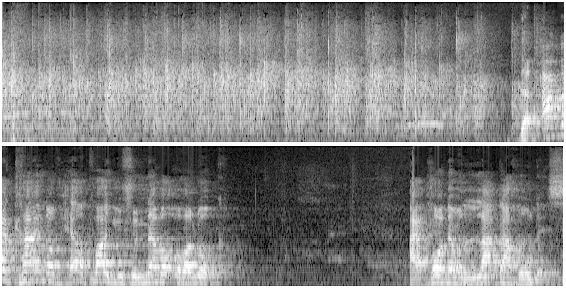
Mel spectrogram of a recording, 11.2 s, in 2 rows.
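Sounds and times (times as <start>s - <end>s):
audience clapping: 0.0s - 6.0s
speech: 5.2s - 7.9s, 9.7s - 11.2s.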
